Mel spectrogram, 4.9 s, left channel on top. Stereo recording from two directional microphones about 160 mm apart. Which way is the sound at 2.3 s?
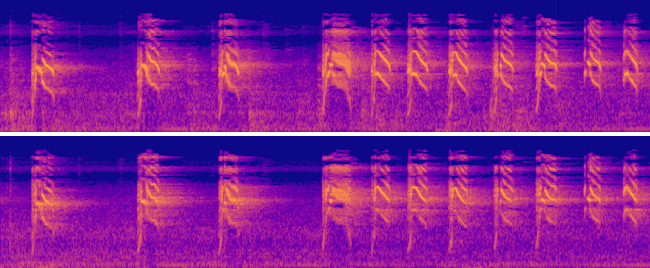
10° left (ahead or behind).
